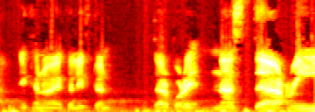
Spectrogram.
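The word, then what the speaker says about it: نَسْتَعِينُ: তারপরে নাস্তাঈন, নাস্তাঈন, আইন গলার ভেতর থেকে, তারপরে লাস্টে 3 আলিফ টান।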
